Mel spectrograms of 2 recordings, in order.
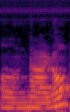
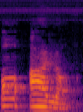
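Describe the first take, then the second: First: The n sound links directly into allant. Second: The two words are said separately without linking. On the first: The speaker calls it right. "C'est plus joli de dire en allant" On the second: The speaker calls it wrong. "que en allant"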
